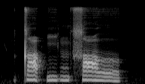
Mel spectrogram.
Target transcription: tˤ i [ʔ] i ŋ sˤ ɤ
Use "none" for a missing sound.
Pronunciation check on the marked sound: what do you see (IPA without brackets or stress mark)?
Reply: ʔ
